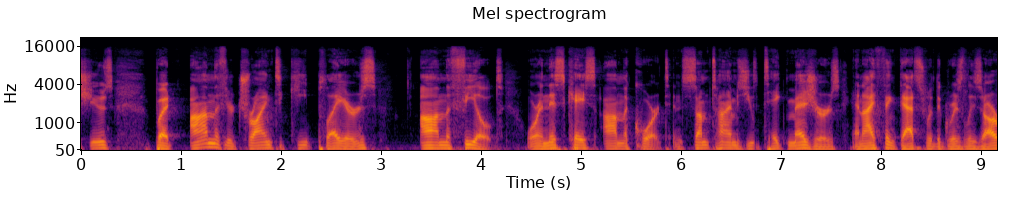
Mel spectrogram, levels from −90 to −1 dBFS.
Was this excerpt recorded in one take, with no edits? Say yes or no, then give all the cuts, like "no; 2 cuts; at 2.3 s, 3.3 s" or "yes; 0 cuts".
no; 3 cuts; at 1.4 s, 6.7 s, 7.6 s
